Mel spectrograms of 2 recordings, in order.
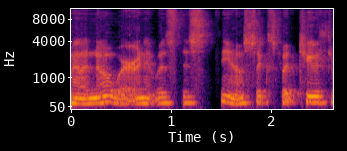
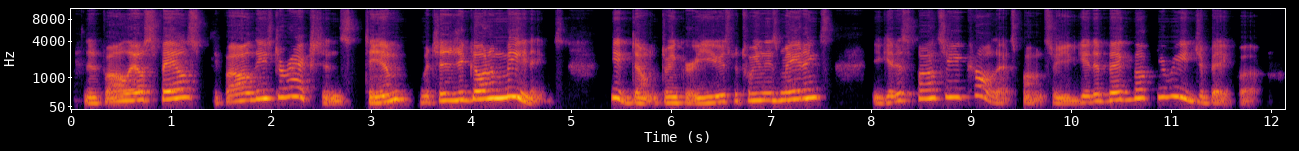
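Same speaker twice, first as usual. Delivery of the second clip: put-on Southern accent, higher pitch; 5 semitones higher than usual. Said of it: "he was from somewhere in the South".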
